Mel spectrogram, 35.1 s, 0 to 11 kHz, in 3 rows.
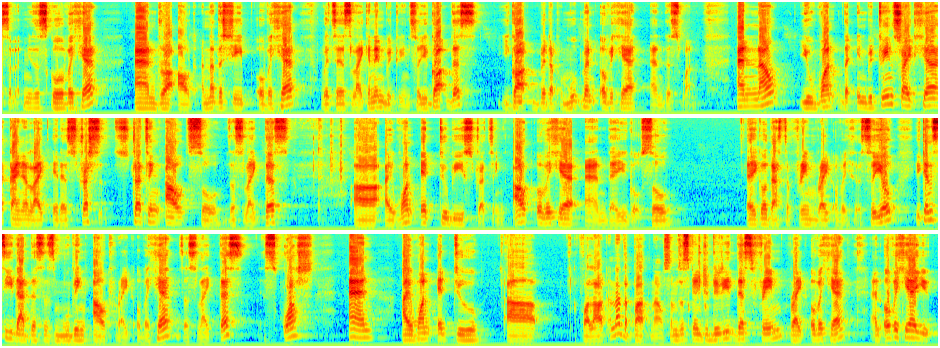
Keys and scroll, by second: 15.7 ctrl+z.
